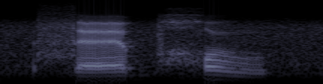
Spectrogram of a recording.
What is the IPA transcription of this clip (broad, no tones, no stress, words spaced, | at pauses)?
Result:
sɛbχu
